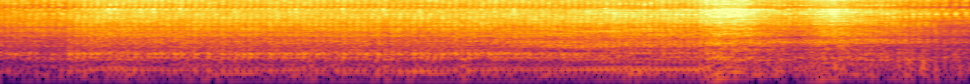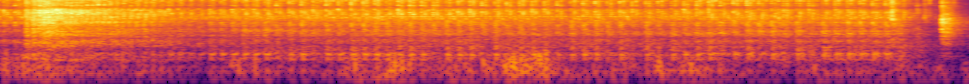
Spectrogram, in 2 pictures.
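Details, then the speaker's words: Motorcycle taxi engine at idle with a loud, uneven metallic clatter like a loose chain thrashing; cam timing chain suspected, not confirmed. "ai galera dessa moto táxi um barulho de corrente não sabe ela vamos ver o que pode ser um barulho forte é como bola assim"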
